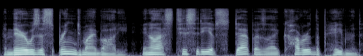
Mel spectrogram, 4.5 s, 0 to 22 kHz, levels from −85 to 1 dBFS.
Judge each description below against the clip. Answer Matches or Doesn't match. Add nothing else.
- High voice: Doesn't match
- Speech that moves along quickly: Matches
